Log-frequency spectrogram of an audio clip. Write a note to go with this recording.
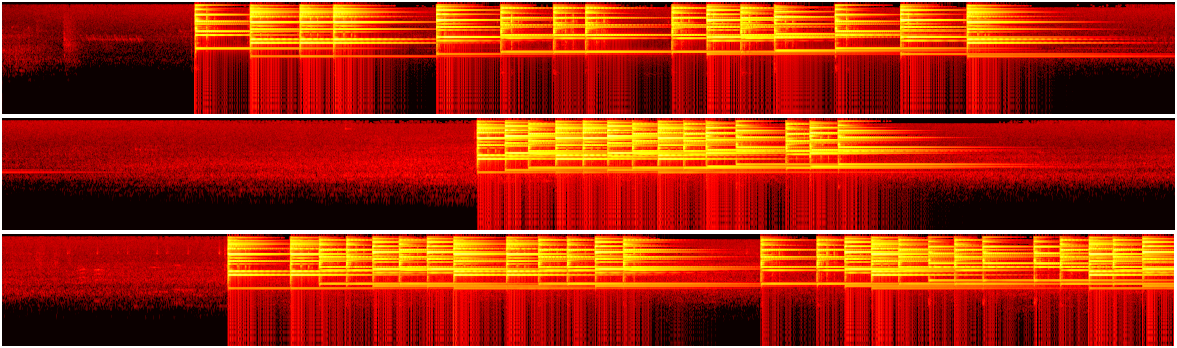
Brebières (Pas-de-Calais), Carillon de l'hôtel de ville (en extérieur sur la façade), Suite de ritournelles automatisées.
